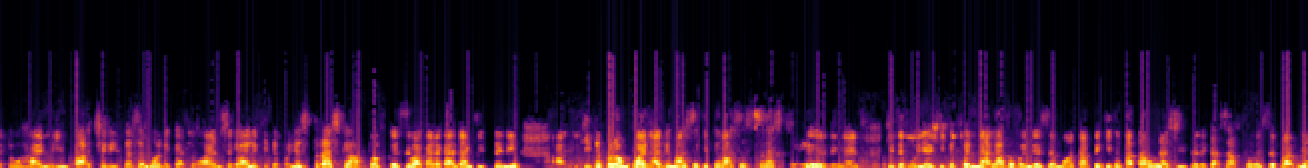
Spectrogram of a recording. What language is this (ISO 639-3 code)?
msa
